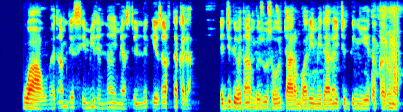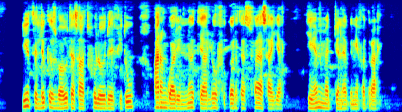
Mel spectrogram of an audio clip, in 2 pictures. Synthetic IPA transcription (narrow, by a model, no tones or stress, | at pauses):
wawbət̪ʼamd̪əsjɛmːilɨnːajɛmːijasd͡ʒənːɨkʼjɛzaft̪ʰəkʰəlal | ʔɨd͡ʒːɪɡbət̪ʼambɨzusəwo̞t͡ʃːaɾəŋɡʷad̪imed̪alajt͡ʃʰɨɡːɨɲːɪjːɛt̪ʰəkʰːəlunəw | jɪht̪ʰɨlːɨkʼɨzβawit̪ʰəsat̪fuləwɔd̪əfit̪ʰuʔaɾəŋɡʷad̪ɨnːət̪jalːəwfɨkʼɨd̪t̪ʰəsfajasajːal | jɪhɨmːəd̪ːənəkʼɨnjɪfət̪ʼɾa̰l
